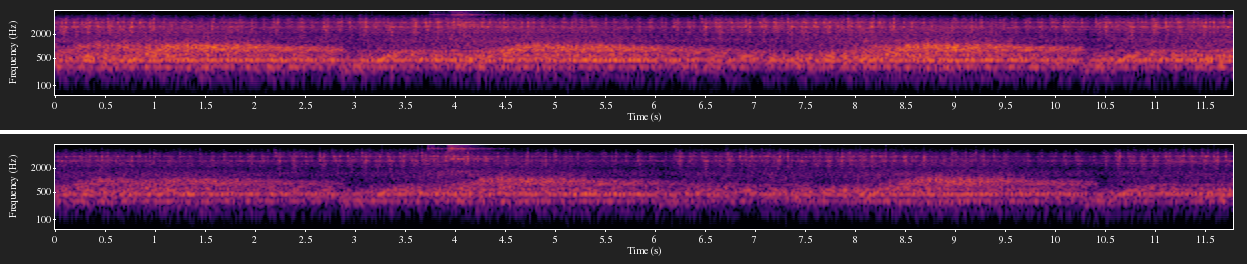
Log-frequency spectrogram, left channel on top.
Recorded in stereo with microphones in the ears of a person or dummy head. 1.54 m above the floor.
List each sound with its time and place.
3.7 s a bicycle bell: 75° right (ahead or behind), 9.5 m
